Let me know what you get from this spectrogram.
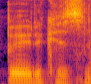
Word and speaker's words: Boudicca: Jennifer Wien asks why the change in pronunciation, and I gather this is with Boudicca's name. – Mm. When I was a child, long, long ago, she was always Boadicea. We think Boudicca is probably the way she would have pronounced it.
